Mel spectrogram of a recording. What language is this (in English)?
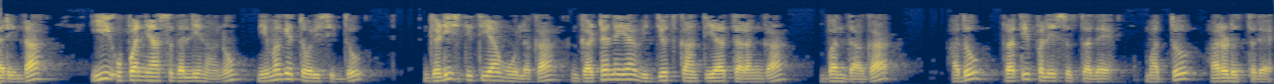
Kannada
